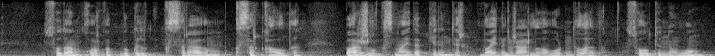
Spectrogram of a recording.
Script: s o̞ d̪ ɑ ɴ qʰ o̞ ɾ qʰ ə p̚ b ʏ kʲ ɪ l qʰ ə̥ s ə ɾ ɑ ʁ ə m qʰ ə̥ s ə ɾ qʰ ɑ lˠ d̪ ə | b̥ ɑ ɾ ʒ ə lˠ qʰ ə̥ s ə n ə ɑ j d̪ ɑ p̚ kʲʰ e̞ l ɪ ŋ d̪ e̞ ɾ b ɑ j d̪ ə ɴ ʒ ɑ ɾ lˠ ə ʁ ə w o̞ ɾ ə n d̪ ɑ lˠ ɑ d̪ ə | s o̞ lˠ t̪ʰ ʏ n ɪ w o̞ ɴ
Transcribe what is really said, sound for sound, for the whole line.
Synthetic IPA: s o̞ d̪ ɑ ɴ qʰ o̞ ɾ q ə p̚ b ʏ kʲ ɪ l qʰ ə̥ s ə ɾ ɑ ʁ ə m qʰ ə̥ s ə ɾ qʰ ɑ lˠ d̪ ə | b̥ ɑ ɾ ʒ ə lˠ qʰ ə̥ s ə n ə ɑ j d̪ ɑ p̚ kʲʰ e̞ l ɪ ŋ d̪ e̞ ɾ b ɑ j d̪ ə ɴ ʒ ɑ ɾ lˠ ə ʁ ə w o̞ ɾ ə n d̪ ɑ lˠ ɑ d̪ ə | s o̞ lˠ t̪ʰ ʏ n ɪ w o̞ ɴ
